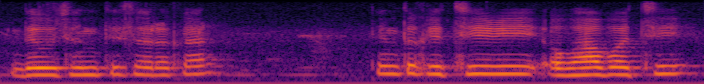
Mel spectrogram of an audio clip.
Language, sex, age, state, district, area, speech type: Odia, female, 18-30, Odisha, Mayurbhanj, rural, spontaneous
